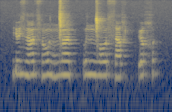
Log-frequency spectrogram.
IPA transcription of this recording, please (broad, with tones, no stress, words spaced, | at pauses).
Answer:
ɾʏ˥zã˧˥˧sɔ̃˧˥˧ ŋ͡ǀã˥t͡sʼʊ˥ ŋ͡ǀɔ˥sa˧˥˧χ t͡ʃʼʏ˥χ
